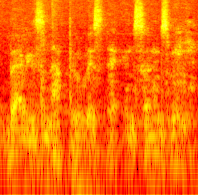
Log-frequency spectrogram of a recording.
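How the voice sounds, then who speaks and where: A man playing a stern, guarded warrior father in a video game, speaking in terse, formal, gravelly phrases. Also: moderate pace, natural voice. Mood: wary. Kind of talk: dramatic video game acting.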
